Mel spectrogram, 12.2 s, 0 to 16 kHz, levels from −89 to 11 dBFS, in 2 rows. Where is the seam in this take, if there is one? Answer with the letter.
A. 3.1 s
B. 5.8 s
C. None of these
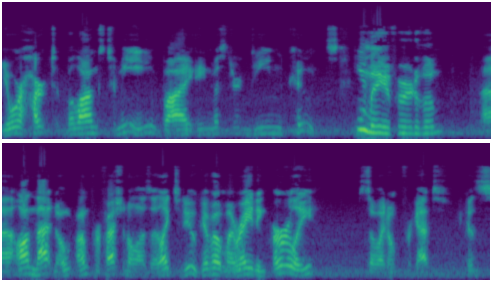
B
